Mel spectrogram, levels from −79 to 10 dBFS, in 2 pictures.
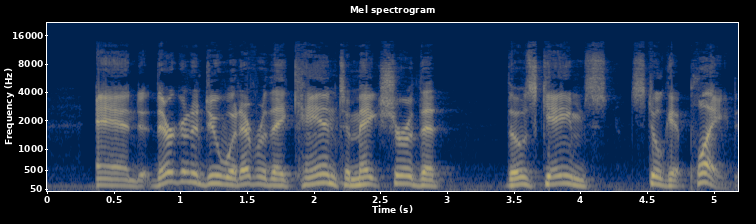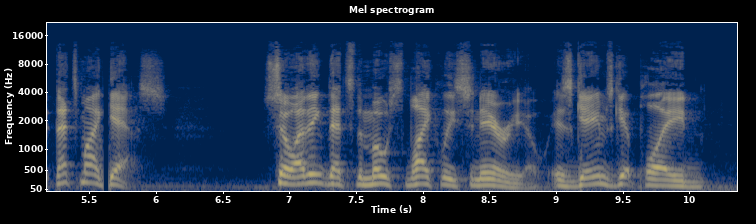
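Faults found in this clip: Corrupt frame muted, speech, 5.60 to 5.66 s. Abrupt hard-edged silence, 58 ms, length fitting two consecutive codec frames. Decoder rejected bit-damaged frames; player inserted silence. Distinct from packet loss concealment: no smeared or repeated sound filling the gap, just a clean hole. Timing preserved, with no shift or skip after the gap.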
